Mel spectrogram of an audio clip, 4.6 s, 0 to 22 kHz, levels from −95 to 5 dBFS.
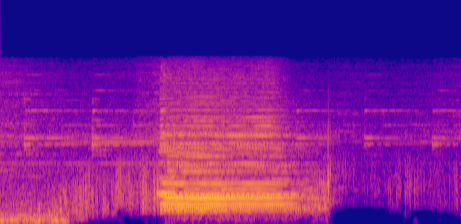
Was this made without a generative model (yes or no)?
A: yes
